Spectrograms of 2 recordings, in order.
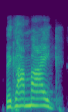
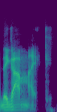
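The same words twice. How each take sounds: First: Much higher and louder, bursting out; excited outburst. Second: Said in the usual way. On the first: Real, not acted. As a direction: blurt it out high and loud the second time. Repeats news, then exclaims.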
